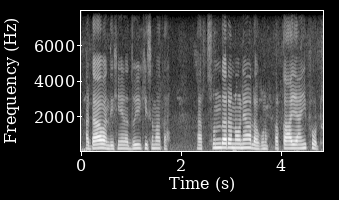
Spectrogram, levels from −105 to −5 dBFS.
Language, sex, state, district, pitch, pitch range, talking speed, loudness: Garhwali, female, Uttarakhand, Tehri Garhwal, 205 Hz, 185-220 Hz, 185 wpm, -16 LUFS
